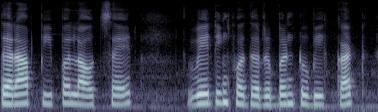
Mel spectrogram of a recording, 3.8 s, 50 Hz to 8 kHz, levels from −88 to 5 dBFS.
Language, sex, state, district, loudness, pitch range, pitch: English, female, Karnataka, Bangalore, -19 LUFS, 185-205 Hz, 195 Hz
